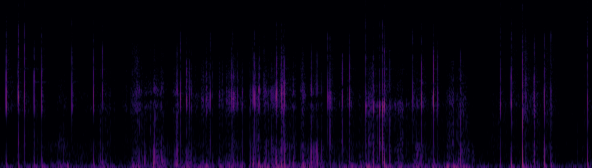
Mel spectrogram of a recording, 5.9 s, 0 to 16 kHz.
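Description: Long nails scratch and tap the textured shell of a hollow plastic galaxy moon lamp held in both hands. The result is a quiet, dense crackling scrape broken by many sharp, dry clicks, with a hollow resonance around 2 kHz that barely rings after each tap.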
